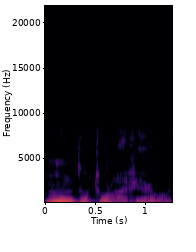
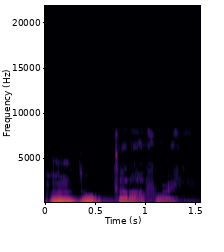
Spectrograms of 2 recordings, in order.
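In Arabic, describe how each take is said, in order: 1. ضُبطت بالفعل 'turāfiʿuh'. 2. ضُبطت بالاسم 'tarāfuʿih'. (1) "وكأن الأصوب منذ ترافعه، لأن هي التي ترفع الأمر ليس هو" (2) "عندنا ضبطت منذ ترافعه"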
